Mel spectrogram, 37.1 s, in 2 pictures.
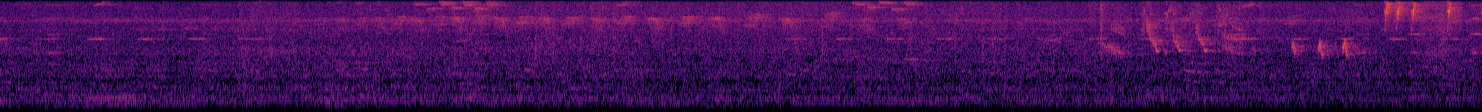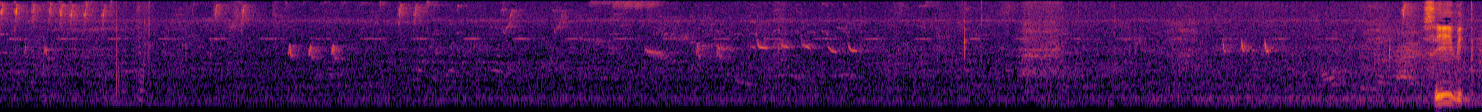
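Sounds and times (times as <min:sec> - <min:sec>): background hiss: 0:00.0 - 0:37.0
small birds chirping: 0:00.0 - 0:37.0.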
